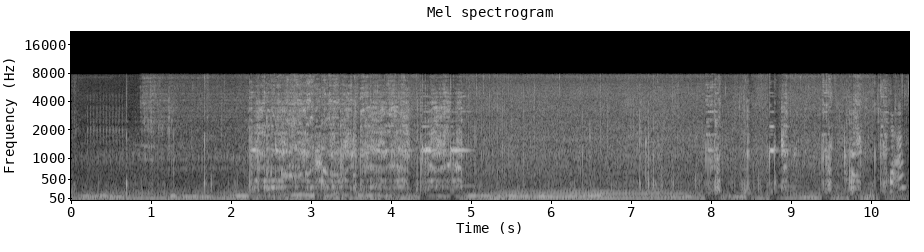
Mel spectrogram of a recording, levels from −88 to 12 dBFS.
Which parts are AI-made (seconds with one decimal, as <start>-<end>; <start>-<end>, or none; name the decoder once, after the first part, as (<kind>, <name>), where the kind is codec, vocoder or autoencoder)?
none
